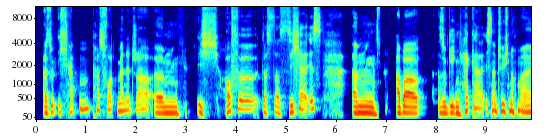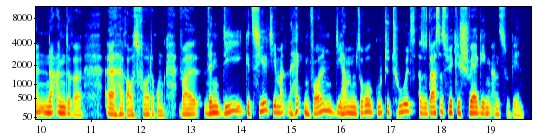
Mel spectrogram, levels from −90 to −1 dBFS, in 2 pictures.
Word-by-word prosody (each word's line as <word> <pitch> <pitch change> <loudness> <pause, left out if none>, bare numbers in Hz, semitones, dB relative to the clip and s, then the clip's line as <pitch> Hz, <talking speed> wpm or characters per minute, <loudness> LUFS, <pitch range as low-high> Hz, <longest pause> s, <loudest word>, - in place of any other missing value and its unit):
Also, 135 +3 +1
ich 150 -1 -8
habe 145 - -7
'n 220 +3 -3
Passwort-Manager. 170 - -4
Ähm, 130 -2 +4 0.3
ich 140 -6 -3
hoffe, 210 +4 -1
dass 135 -1 -6
das 135 -5 -6
sicher 150 +1 0
ist. 220 - -3 0.6
Ähm, 135 -2 +6 0.4
aber 130 -1 +5 0.2
so 130 0 +2
gegen 130 0 +3
Hacker 175 - -3
ist 165 0 -7
natürlich 165 -2 -1
noch 160 -4 +1
mal 75 0 +1
'ne 135 - +2
andere, 120 -10 0 0.4
äh, 115 -2 +3
Herausforderung, 100 -3 -2 0.3
weil 110 +3 -1
wenn 130 0 +3
die 150 +5 0
gezielt 165 - 0
jemanden 140 -2 -1
hacken 150 - -2
wollen, 155 +5 +1
die 130 -2 0
haben 130 0 +2
so 145 +5 +1
gute 140 0 -5
Tools. 165 +4 -1
Also, 125 -4 -2
da 130 +2 +3
ist 130 - 0
es 150 - -4
wirklich 135 -3 +2
schwer, 130 -1 +4
gegen 125 -1 -1
anzugehen. 100 -5 -9
135 Hz, 135 wpm, -25 LUFS, 120-155 Hz, 0.6 s, Ähm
